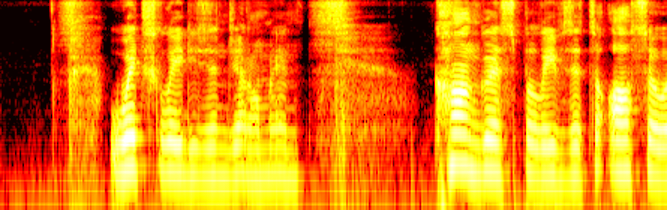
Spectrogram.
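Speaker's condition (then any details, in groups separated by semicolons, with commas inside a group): Cerebral palsy; from birth, walks with walker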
